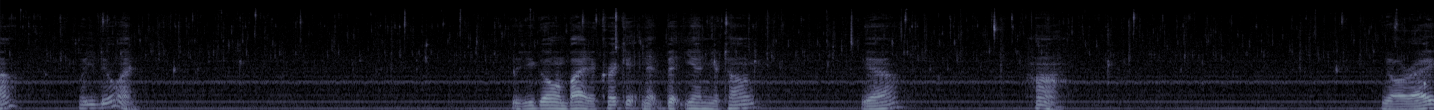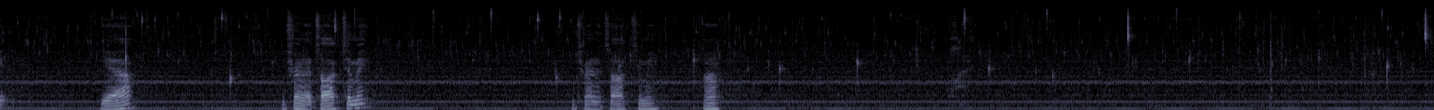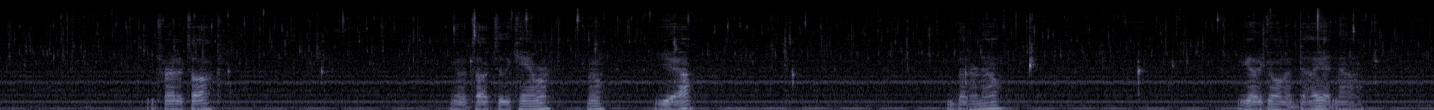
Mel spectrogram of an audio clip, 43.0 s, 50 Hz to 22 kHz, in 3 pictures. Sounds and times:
Speech: 0:00.0 - 0:00.2, 0:00.8 - 0:01.4, 0:05.1 - 0:07.6, 0:08.6 - 0:09.1, 0:10.3 - 0:10.7, 0:13.8 - 0:14.5, 0:15.3 - 0:15.7, 0:17.2 - 0:18.1, 0:20.1 - 0:21.6, 0:30.2 - 0:30.9, 0:33.2 - 0:35.7, 0:38.2 - 0:38.8, 0:41.0 - 0:42.4.

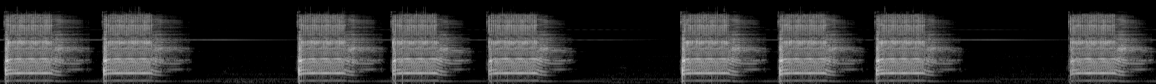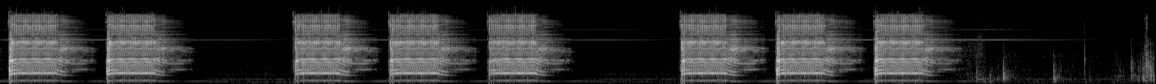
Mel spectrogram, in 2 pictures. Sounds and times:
Fire alarm: 0:00.0 - 0:22.6.

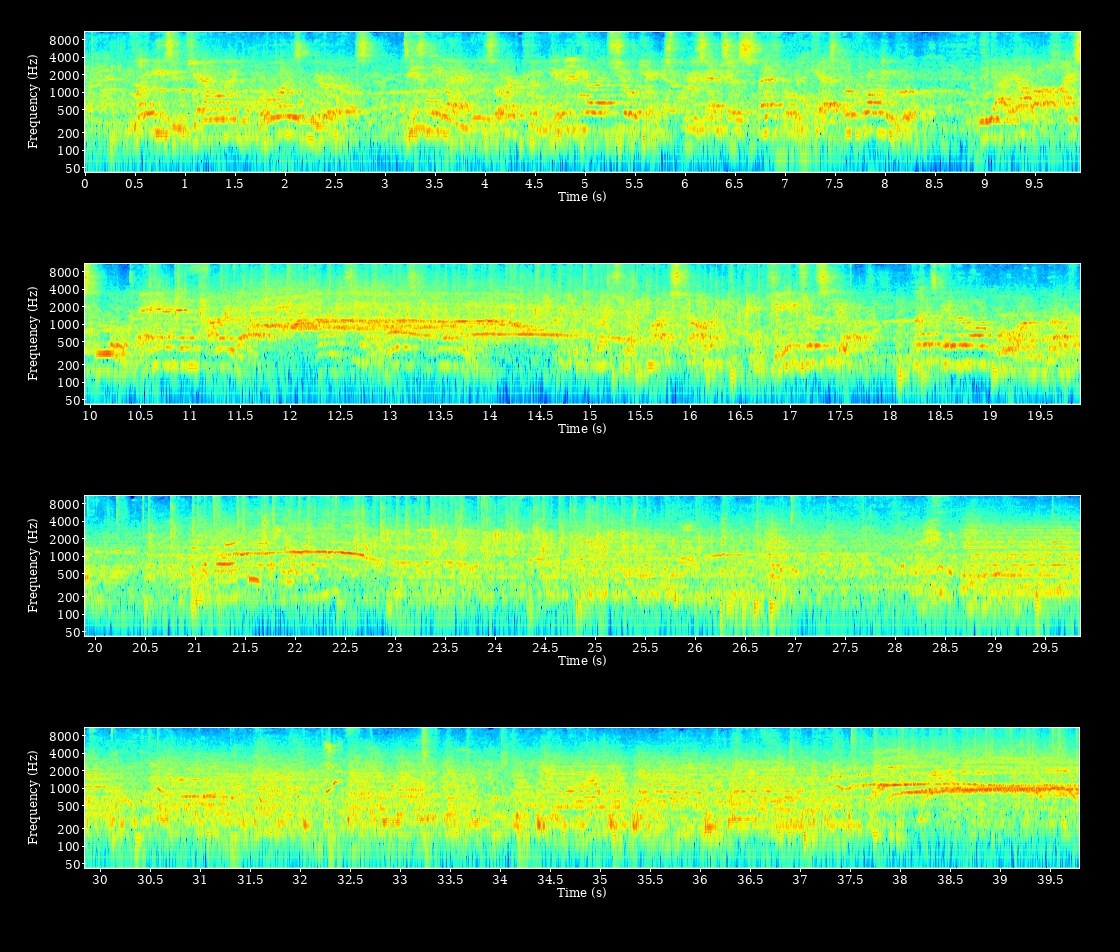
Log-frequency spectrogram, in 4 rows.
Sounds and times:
Music: 0:11.1 - 0:39.7.

